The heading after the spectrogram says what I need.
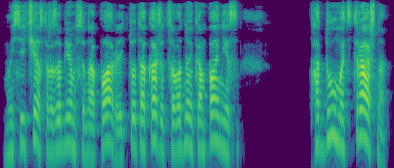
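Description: A man's voice: sits high, fast talker, dull audio, voice pushed up, lightly acted. A man reading an audiobook, voicing a nervous, easily frightened elderly woman writer. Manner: fretful, squealing when scared.

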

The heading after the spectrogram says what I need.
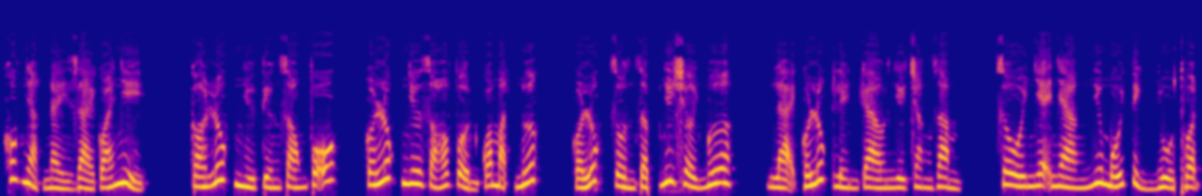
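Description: A woman's voice: medium pitch, animated, normal speed, warm tone, husky, no echo. A woman reading the lines of a thoughtful, eloquent young nobleman in a storybook. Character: young nobleman, curious and sure of himself.

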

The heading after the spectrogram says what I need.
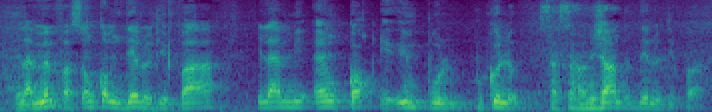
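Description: A man's voice: mid-range voice, steady tone, quick pace. A man preaching, teaching the Bible by asking his listeners questions, repeating words and pressing his points with energy. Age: adult.

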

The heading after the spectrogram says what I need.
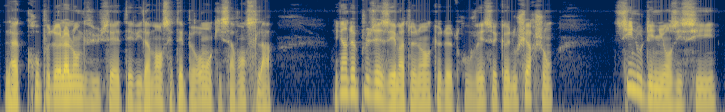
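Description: A man voicing Long John Silver, a cunning pirate leader who speaks gruff and coaxing while forcing bravado. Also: low-pitched, animated, moderate pace, darkish tone, no room sound, clean studio sound. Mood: scheming. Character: cunning one-legged pirate leader, old sea cook.

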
